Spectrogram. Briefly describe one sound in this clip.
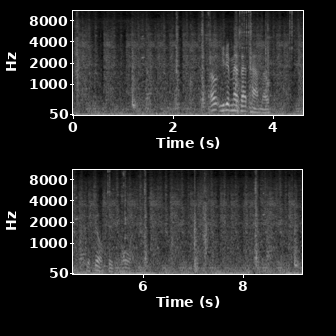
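Metal parts click and clatter as an engine is worked on.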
